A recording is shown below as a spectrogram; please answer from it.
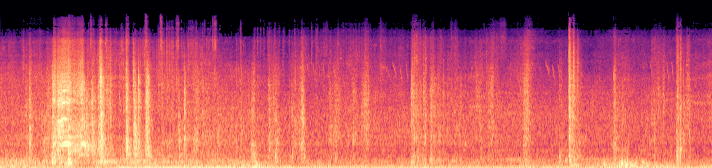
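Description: A bicycle being lifted off a truck-mounted rack: a loud metallic rattle about a second in, then scattered light clicks and knocks of the bike and rack parts, over a low steady rumble.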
